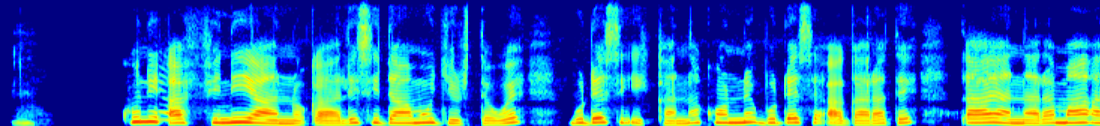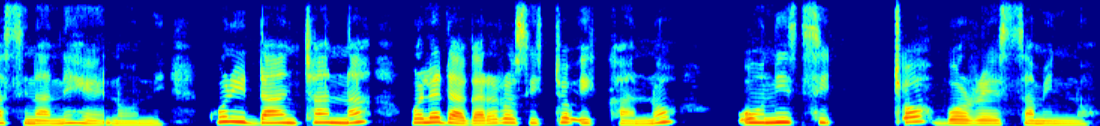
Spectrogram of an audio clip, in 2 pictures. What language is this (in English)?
Sidamo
